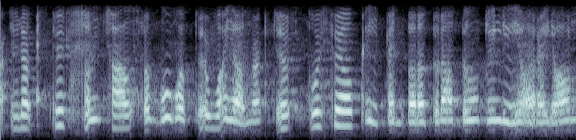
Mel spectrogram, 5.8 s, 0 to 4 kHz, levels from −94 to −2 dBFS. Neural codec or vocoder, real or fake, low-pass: autoencoder, 22.05 kHz, a latent of 192 numbers a frame, VITS, trained on one speaker; fake; 3.6 kHz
